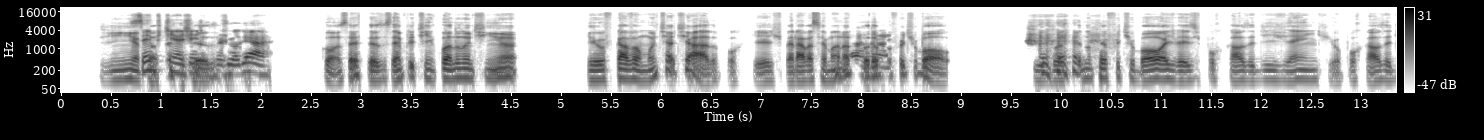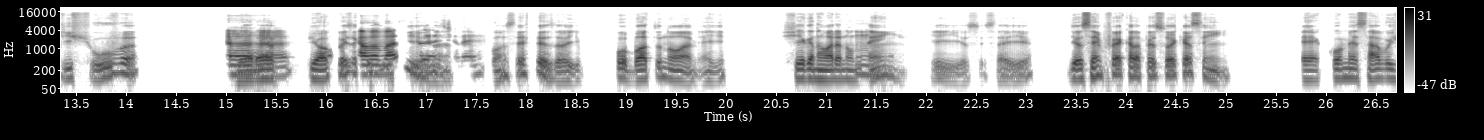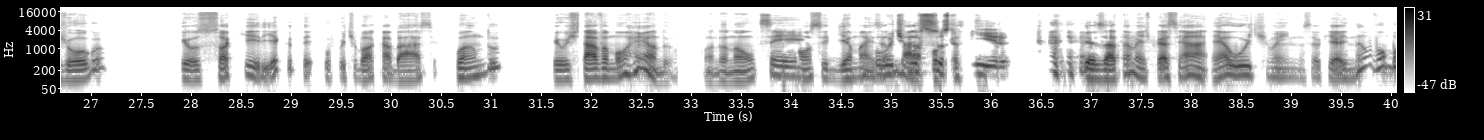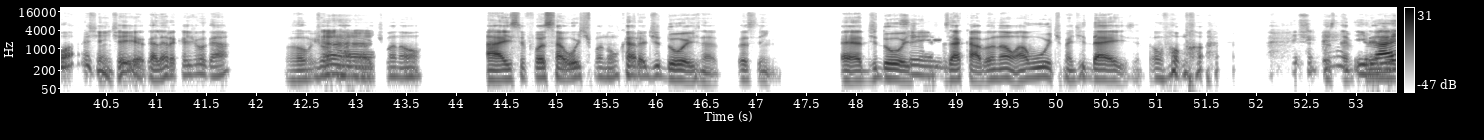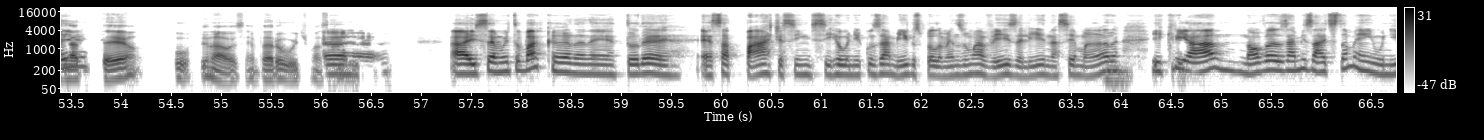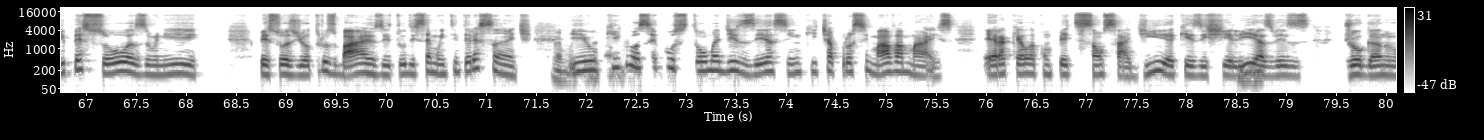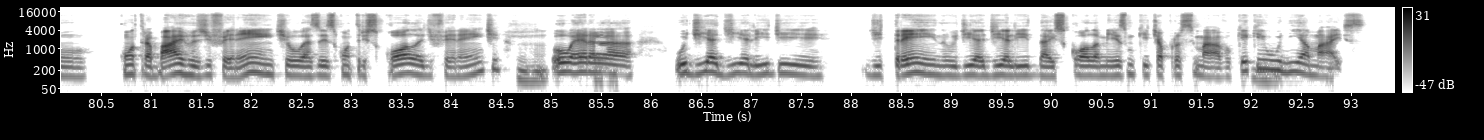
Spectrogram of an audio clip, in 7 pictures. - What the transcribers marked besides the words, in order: laugh; tapping; laugh; laughing while speaking: "Então, vamos embora"; laugh; unintelligible speech; other background noise
- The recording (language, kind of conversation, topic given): Portuguese, podcast, Como o esporte une as pessoas na sua comunidade?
